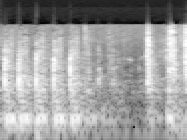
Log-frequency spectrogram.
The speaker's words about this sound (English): All right, there's a dressing room over there. I'll knock on the door.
